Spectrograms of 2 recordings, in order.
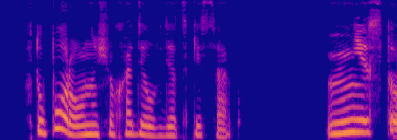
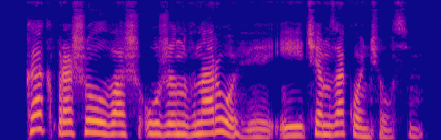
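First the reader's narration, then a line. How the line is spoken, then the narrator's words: Plain. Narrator (Russian): спросил Гронский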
